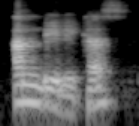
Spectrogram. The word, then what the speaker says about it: umbilicus: Entonces, la pronunciación que tienen ellos para esta palabra es umbilicus, es ombligo.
